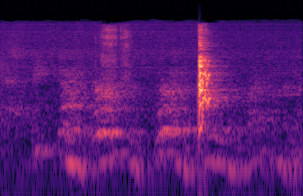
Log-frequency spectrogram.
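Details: A male pet monk parakeet, indoors and practising words, talks: a couple of short, throaty speech-like syllables, then a sharp click, with soft household quiet behind.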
